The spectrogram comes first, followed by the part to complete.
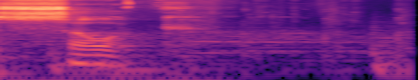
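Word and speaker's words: Southwark: We are heading into Soak, which I think is how you pronounce that, even though it clearly says Southwork, which means that that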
